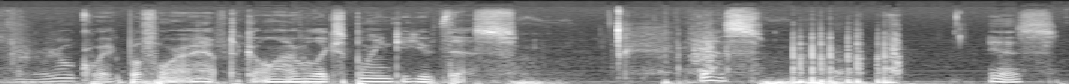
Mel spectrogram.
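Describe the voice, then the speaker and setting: Gravelly-voiced man in soft whispers. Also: steady tone. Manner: soft whisper slipping into low spoken voice, unhurried. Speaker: ASMR creator. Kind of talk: whispered ASMR roleplay showing objects. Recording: noticeable background hiss.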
